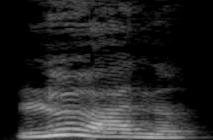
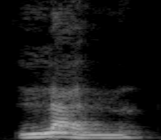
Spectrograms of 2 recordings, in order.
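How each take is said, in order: First: Two separate vowels are said, le then âne. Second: The article's vowel drops, joining into one word. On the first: The speaker calls it wrong. "ça fait bizarre" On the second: The speaker calls it right. "C'est mieux"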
